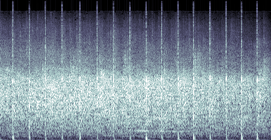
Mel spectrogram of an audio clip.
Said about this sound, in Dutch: Als je ziet hoeveel werk er is verzet, ook door de mensen die gisteren bij Metanoia druk zijn geweest en ook vanavond. Ik denk dat het best wel even een klein applaus waard is voor de jonge mensen.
